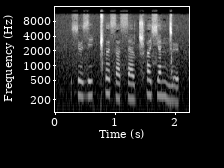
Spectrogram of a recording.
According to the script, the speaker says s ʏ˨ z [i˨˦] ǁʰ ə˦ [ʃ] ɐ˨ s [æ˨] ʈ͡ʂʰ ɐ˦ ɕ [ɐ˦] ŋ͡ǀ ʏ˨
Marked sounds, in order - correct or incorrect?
correct, incorrect, correct, incorrect

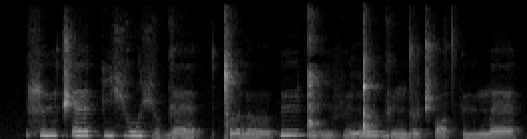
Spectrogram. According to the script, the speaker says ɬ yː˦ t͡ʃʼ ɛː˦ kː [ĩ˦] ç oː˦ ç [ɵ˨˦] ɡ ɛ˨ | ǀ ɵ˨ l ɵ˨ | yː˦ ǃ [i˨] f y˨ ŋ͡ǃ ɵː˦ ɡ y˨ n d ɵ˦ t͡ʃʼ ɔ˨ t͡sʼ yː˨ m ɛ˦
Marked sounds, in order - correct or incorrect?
incorrect, correct, incorrect

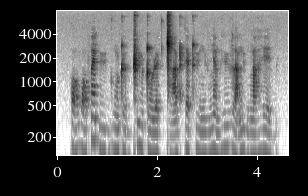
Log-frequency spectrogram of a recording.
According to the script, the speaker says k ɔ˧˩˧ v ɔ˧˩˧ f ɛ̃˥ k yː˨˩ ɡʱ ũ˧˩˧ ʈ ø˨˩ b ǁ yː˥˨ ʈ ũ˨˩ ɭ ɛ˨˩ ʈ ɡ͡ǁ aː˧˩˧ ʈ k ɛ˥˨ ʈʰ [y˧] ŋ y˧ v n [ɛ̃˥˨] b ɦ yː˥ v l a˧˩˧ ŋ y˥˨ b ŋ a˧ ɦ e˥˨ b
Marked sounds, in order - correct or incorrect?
incorrect, correct

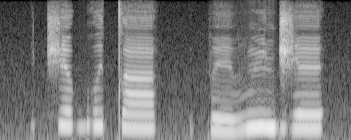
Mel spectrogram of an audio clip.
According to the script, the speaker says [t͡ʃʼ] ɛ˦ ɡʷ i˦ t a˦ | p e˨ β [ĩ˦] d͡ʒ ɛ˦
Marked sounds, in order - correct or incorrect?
incorrect, correct

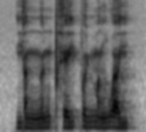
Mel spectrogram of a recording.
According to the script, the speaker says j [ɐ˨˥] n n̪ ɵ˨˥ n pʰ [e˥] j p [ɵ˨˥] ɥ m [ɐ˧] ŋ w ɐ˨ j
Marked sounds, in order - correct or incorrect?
incorrect, incorrect, correct, incorrect

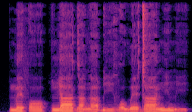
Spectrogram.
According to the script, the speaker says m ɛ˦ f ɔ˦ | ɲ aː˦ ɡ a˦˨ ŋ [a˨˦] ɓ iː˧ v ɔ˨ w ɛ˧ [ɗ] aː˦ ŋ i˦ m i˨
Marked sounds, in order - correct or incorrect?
correct, incorrect

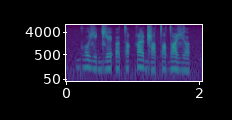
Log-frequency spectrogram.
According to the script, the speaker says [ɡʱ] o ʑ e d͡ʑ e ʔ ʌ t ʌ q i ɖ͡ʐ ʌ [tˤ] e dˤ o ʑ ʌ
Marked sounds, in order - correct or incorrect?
correct, correct

